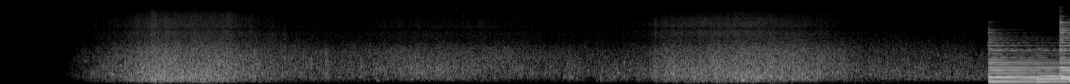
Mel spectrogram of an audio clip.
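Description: Sea waves washing in, starting after a moment of silence: a steady noisy wash with no tone in it, swelling twice, about a second in and again around seven seconds.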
